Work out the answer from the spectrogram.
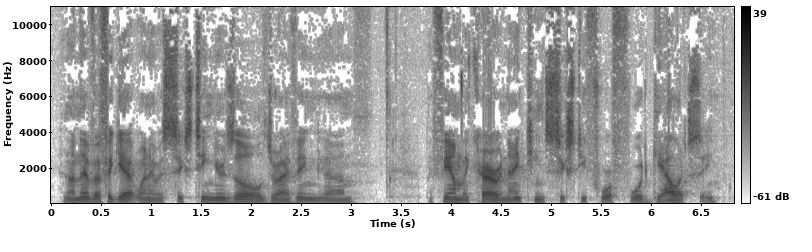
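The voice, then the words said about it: Boston accent. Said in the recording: “my voice that it has an accent from Boston”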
